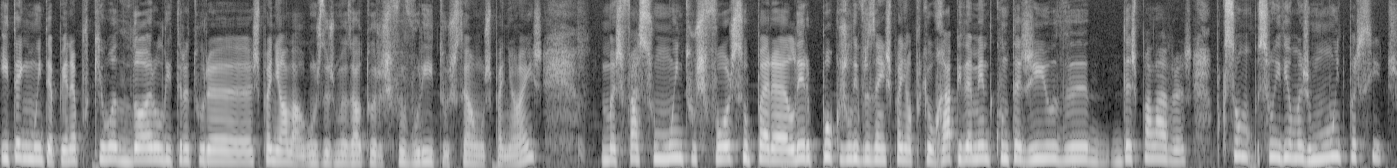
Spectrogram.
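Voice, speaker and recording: This voice has a dark, mellow tone and ordinary pitch variation at a moderate pace. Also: woman. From born in Madrid, Spain; moved to Lisbon at 14. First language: Spanish (speaking Portuguese). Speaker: radio host. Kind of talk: interview, casual chat.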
